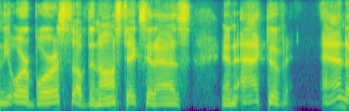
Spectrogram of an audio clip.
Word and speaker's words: Gnostics: the or abhorrest of the Gnostics there's a silent G for the Sun for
